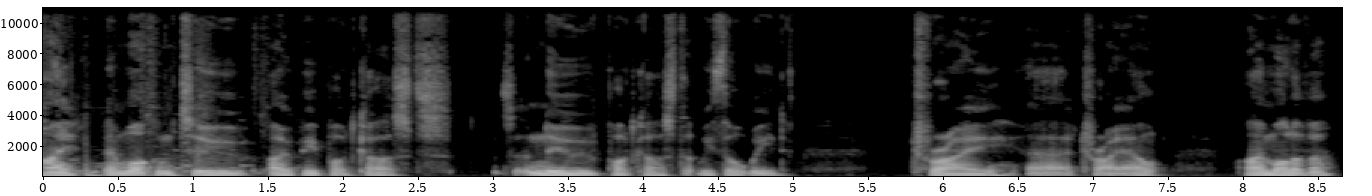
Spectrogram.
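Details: Adult man speaking; normal voice.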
